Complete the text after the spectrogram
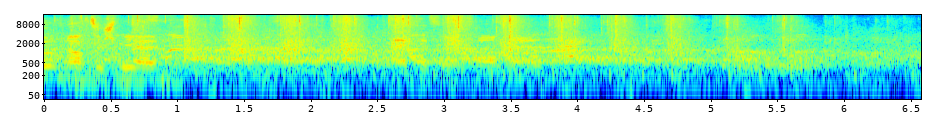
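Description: Fans in a stadium crowd clap in a fast rhythm.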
